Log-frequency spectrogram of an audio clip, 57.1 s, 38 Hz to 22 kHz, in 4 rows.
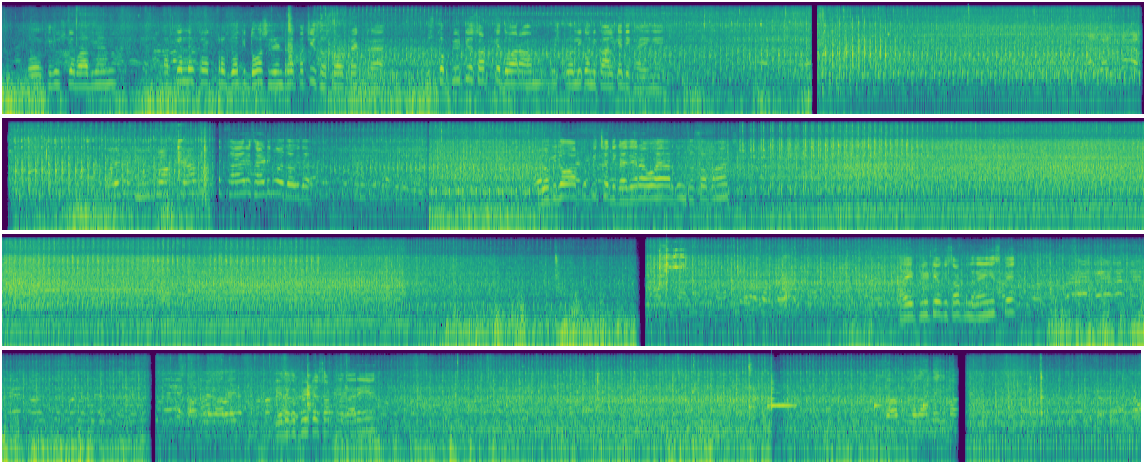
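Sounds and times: diesel tractor engine idling: 2.3s - 57.0s.

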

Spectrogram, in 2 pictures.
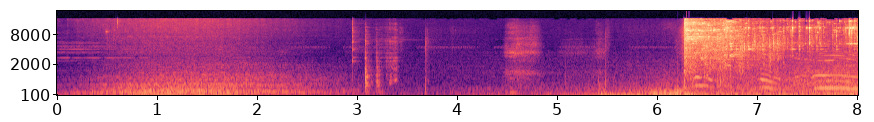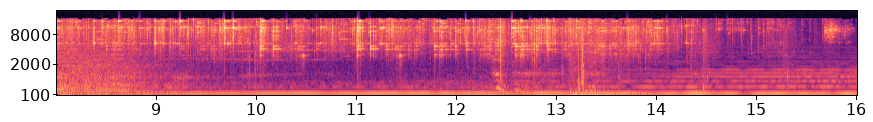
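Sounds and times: film score drone: 0.0s - 6.3s, 12.8s - 16.0s
glass bottle smashing: 6.3s - 15.8s
clinks of falling glass: 6.3s - 15.9s.

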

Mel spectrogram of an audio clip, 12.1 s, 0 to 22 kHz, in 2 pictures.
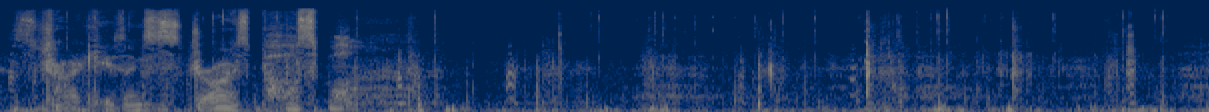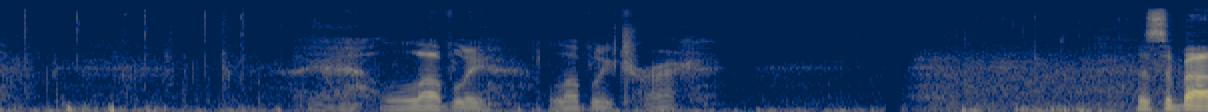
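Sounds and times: footsteps on wet dirt trail: 0.0s - 7.9s.

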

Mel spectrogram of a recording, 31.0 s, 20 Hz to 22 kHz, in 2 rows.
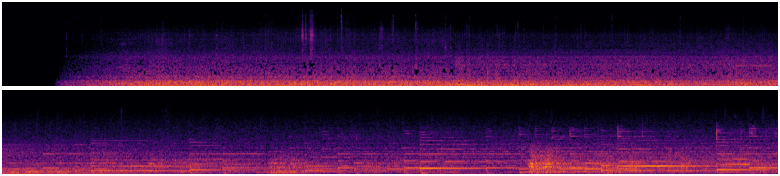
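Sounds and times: steady rushing noise: 1.1s - 31.0s
steady musical notes: 13.0s - 31.0s.

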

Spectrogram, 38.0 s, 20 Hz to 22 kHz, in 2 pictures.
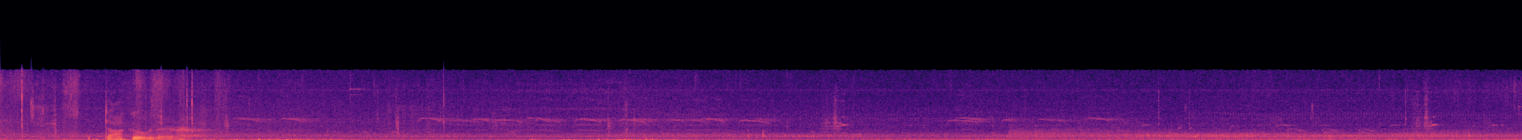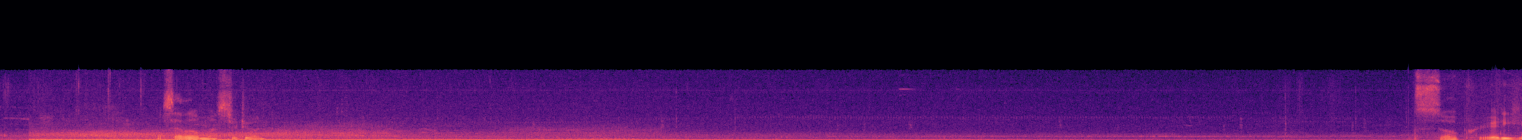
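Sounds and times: low rumble: 0.0s - 38.0s
low steady motor hum: 0.0s - 38.0s
gulls calling: 2.8s - 32.6s.

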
